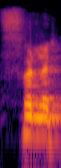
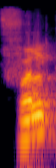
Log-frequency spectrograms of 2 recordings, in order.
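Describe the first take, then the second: First: A vowel is heard between l and k. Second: No vowel is heard between l and k. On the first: The speaker calls it right. "ये लफ्ज आया है फलक से" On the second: The speaker calls it wrong. "फल्क से नहीं आया"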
